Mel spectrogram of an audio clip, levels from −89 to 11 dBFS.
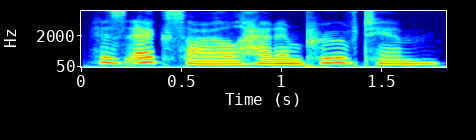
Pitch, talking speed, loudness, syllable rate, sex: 220 Hz, 165 wpm, -17 LUFS, 5.2 syllables/s, female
